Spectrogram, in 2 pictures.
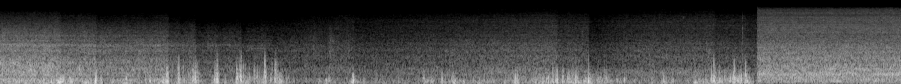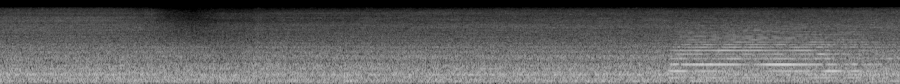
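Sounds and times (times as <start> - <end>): train rushing past: 0.0 - 18.0
locomotive horn: 15.7 - 18.0.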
